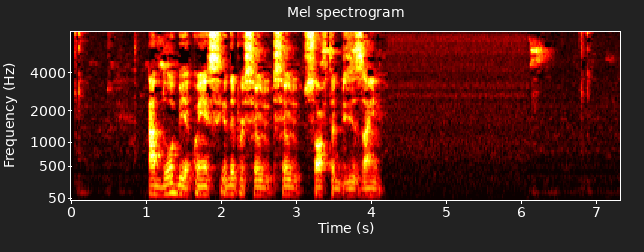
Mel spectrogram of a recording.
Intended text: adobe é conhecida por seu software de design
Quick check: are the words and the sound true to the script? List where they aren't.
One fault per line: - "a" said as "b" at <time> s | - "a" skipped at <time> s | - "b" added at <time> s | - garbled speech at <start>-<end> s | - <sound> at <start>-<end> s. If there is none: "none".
- "seu" added at 2.7 s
